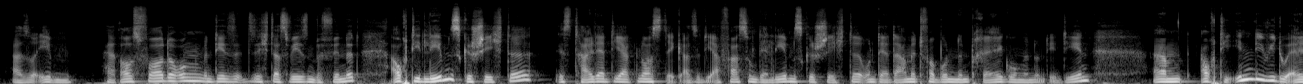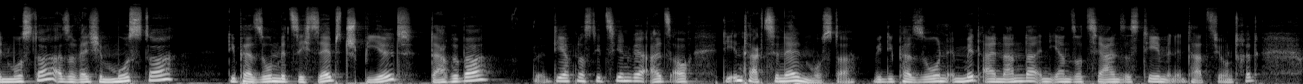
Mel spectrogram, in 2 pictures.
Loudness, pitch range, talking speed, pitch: -18 LUFS, 115-145 Hz, 145 wpm, 125 Hz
